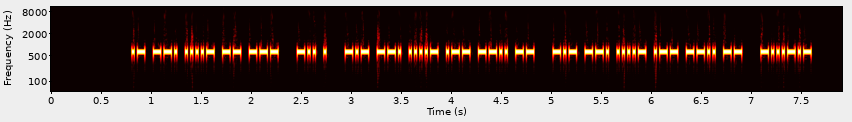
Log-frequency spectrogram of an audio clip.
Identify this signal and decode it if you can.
Morse code, heard as a keyed tone, about 44 wpm, 690 Hz. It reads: AG4MO DE KG4WZM KG4WZM <BK>
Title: SOTA QSO Practice 45wpm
